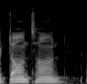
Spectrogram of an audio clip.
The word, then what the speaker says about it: Danton: I watched Danton, or Danton, as it's pronounced in French.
